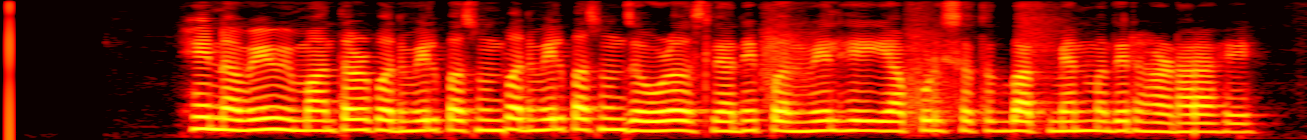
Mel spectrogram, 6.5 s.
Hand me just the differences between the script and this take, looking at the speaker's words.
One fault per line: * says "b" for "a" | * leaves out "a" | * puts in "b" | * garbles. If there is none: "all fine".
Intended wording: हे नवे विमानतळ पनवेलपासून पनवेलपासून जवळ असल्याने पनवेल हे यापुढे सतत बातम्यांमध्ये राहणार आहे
all fine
